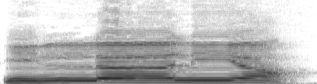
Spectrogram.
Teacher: Illa, bukan illa, jangan baca il, tapi baca il. Hamzah baris kasrah bunyi i, bukan bunyi e. Illa liya, di pertengahan kerongkong.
